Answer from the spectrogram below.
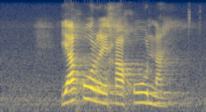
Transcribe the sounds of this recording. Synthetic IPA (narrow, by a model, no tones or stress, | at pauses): jaɣʊrɪɣaɣʊːna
